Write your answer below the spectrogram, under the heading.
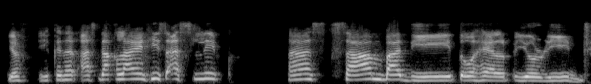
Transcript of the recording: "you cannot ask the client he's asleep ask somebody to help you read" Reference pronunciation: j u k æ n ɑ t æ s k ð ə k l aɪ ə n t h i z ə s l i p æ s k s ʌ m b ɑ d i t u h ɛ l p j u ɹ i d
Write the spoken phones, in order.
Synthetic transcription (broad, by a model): j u k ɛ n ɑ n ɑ s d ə k l aɪ ə n t h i s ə s l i p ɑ s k s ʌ m b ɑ d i t u h ɛ l p j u ɹ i d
